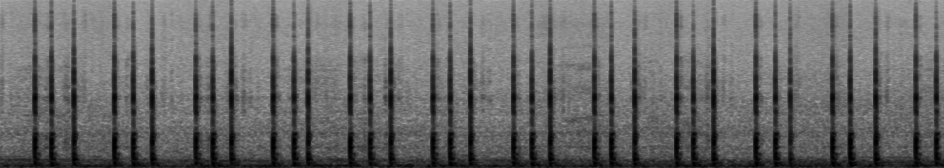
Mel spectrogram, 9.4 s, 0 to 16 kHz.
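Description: Fingertips tap the glossy laminated paper cover of a large picture book, making 35 short, dry taps in quick groups of three. Each tap clicks sharply up into bright high tones and dies away almost at once, over a steady low rumble.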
